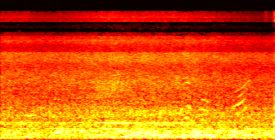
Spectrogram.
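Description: A steady, even hum of an engine running, with a constant rush of background noise.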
